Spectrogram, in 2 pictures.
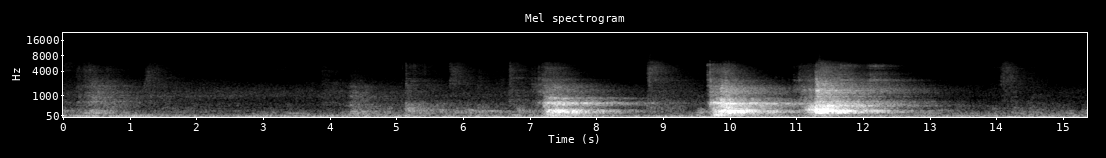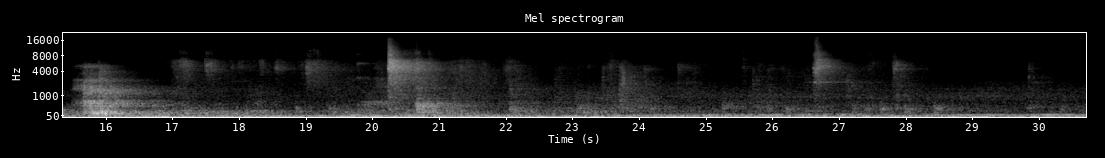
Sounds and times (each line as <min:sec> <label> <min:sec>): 0:04.2 big metal plate being moved 0:13.1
